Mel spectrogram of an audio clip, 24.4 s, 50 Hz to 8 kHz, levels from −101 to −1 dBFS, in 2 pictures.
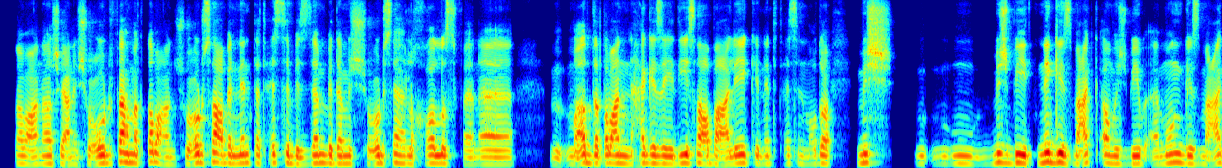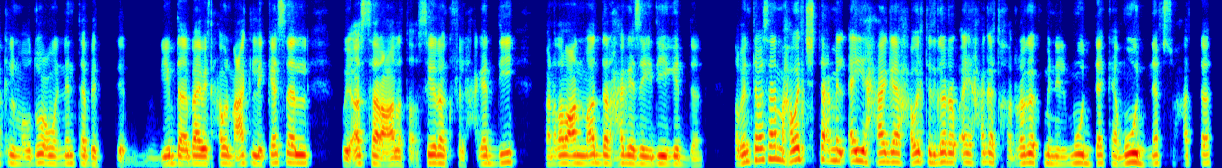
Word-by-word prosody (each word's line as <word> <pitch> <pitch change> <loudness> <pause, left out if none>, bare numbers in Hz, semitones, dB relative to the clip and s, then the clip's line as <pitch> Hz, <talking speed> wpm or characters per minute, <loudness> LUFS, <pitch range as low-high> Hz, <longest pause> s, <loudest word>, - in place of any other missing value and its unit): طبعًا 130 -1 -1
آه، 135 - +2
ش 135 - -7
يعني 115 +2 -2
شعور 140 +3 +1
فاهمك 155 -2 +5
طبعًا، 160 -8 0
شعور 155 +5 +1
صعب 150 -1 +4
إن 140 0 +1
أنت 145 -1 -1
تحس 150 +1 -3
بالذنب 140 +2 0
ده 135 0 +1
مش 135 -1 -2
شعور 140 - -1
سهل 140 -3 -2
خالص، 140 -1 +1
فأنا 120 0 -2 0.4
م - - -10
مقدّر 145 -1 +3
طبعًا 140 0 +4
إن 130 - -3
حاجة 145 -1 0
زي 135 -1 +2
دي 145 +3 +3
صعبة 135 -2 +2
عليك، 140 +6 +2
إن 135 - -6
أنت 135 0 -9
تحس 135 +1 -13
إن - - -12
الموضوع 130 +2 -2 0.2
مش 150 0 0 0.2
م - - -13 0.4
م 130 -2 -6
مش 155 -1 +1
بيتنِجِز 150 +1 +6
معاك - - -1
أو 145 - +1
مش 130 -2 -3
بيبقى 135 -1 0
مُنجِز 140 -2 0
معاك 130 - -4
الموضوع، 135 +2 -3
وإن 135 -1 -4
أنت 140 0 -6
بت 130 -2 -5 0.4
بيبدأ 125 +2 -2
بقى 135 +1 +2
بيتحوّل 130 +1 +1
معاك - - -2
لكَسَل 145 +1 +1 0.3
ويأثّر - - +1
على - - +1
تقصيرك 145 -2 -2
في - - -28
الحاجات 130 +4 -7
دي، 155 +5 -4 0.3
فأنا 125 +1 -8
طبعًا 140 0 +4
مقدّر 140 +1 0
حاجة 140 +1 -1
زي 130 -1 -1
دي 135 +1 +4
جدًا، 120 -5 -6 0.3
طَب 130 - -4
أنت 170 +6 0
مثلًا 220 +2 +2
ما 200 - -1
حاولتش 200 +4 +1
تعمل 185 -5 -1
أي 180 +1 +4
حاجة، 165 0 0
حاولت 160 +2 -3
تجرّب 160 +1 -1
أي 155 - -3
حاجة 155 +1 -5
تخرّجك 145 +3 -3
من 135 -2 -5
الmood 145 +2 0
ده 145 -1 -4
كmood 145 0 +5
نفسُه 145 +1 -9
حتى؟ 135 +2 -9
140 Hz, 210 wpm, -23 LUFS, 130-150 Hz, 0.4 s, بيتنِجِز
